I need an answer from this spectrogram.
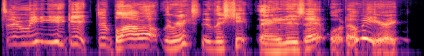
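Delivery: very high, happy, teary bawling through grin. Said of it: "He's starting to like bawl, but with like a smile".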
